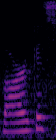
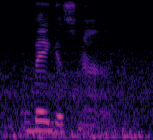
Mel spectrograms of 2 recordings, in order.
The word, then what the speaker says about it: vagus: once it crosses the Vargas nerve it's not Vargas it's Vegas I thought I saw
